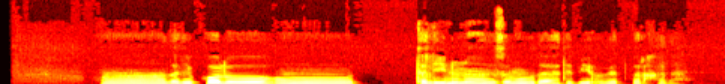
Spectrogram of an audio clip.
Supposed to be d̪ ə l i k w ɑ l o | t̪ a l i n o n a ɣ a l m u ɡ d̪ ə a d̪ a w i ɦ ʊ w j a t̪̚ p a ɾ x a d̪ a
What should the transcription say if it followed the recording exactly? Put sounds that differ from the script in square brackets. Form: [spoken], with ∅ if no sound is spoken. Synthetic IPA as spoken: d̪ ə l i k w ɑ l o | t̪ a l i n [u] n a [z] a [∅] m u ɡ d̪ ə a d̪ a [b] i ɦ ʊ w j a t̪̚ [b] a ɾ x a d̪ a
